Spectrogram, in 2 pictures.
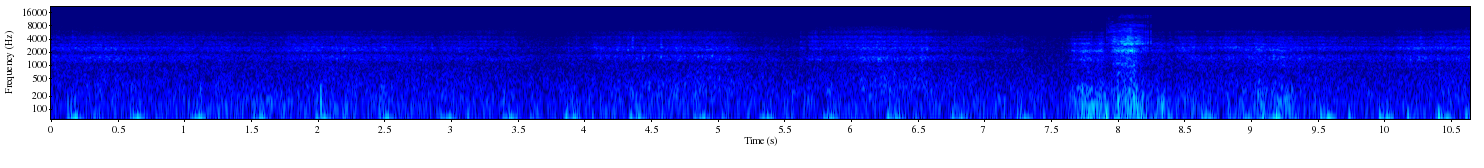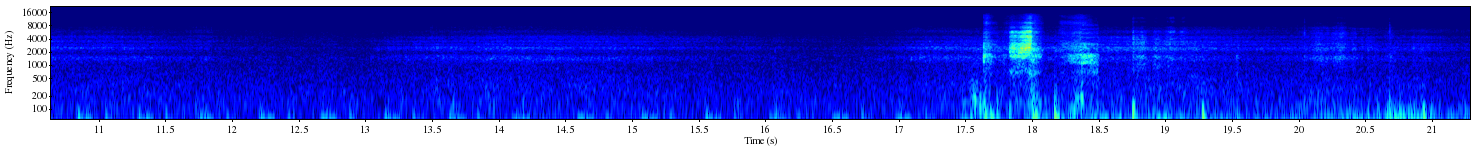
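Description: Spinning reel being cranked to reel in surf-fishing line: a whir in stretches of a few seconds, with a regular pulse about twice a second. There is a sharp knock about eight seconds in and louder handling knocks near the end.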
